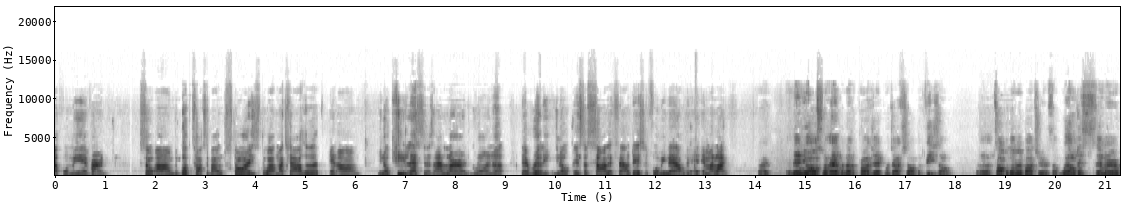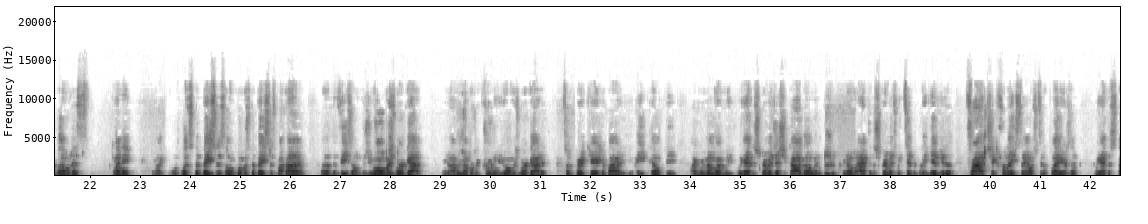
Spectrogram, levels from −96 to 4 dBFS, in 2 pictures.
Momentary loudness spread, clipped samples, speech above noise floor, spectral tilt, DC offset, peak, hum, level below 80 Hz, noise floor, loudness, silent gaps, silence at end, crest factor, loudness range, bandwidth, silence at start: 12 LU; under 0.1%; 43 dB; -4.5 dB/octave; under 0.1%; -2 dBFS; none; -62 dBFS; -65 dBFS; -22 LUFS; none; 0 s; 20 dB; 4 LU; 12.5 kHz; 0 s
